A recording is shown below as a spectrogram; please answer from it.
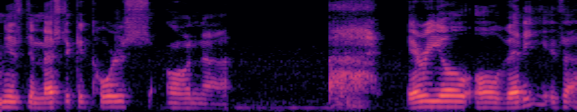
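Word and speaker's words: Olivetti: Oh man, it sucks because from his Domestica course on Ariel Olvetti. Is that how you say it? Olvetti, yeah.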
